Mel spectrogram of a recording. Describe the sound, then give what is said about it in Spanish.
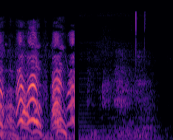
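Two quick rounds of loud dog barking ring out over a song, then stop abruptly as the music carries on softly underneath. “Volveremos a cambiar, mover la cola y ladrar.”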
